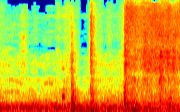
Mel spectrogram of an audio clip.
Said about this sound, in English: No, shattered his window, and that's where it cuts off. I wish there was more. But the guy gets out once he says some shit about his mother and goes over and like literally punches through his driver's side window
